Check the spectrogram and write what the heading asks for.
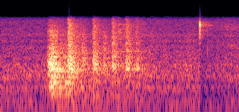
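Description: A short cluster of small knocks and rattles about half a second in, then a single sharp click near the end: a plastic bottle of tacky glue being picked up and handled on a wooden table.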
